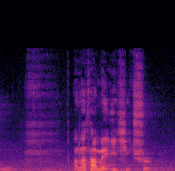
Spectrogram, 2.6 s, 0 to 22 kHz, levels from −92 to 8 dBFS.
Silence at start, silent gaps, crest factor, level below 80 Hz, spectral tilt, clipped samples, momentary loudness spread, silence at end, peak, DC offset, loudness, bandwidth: 0 s; none; 24 dB; -64 dBFS; -3.5 dB/octave; under 0.1%; 20 LU; 0 s; -6 dBFS; under 0.1%; -26 LUFS; 16 kHz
